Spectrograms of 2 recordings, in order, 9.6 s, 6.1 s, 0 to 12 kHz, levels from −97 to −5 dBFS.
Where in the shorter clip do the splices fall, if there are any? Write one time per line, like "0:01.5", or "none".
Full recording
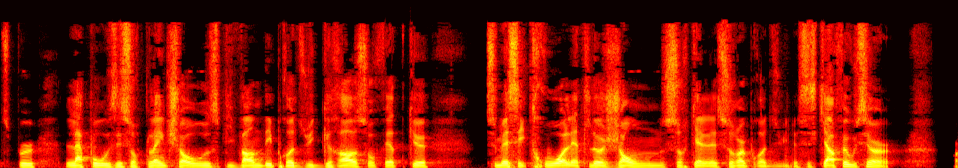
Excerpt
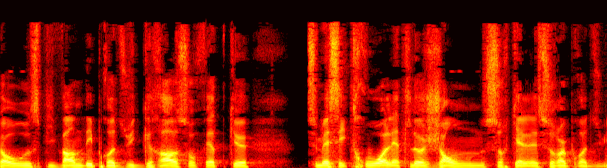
none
